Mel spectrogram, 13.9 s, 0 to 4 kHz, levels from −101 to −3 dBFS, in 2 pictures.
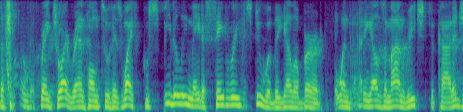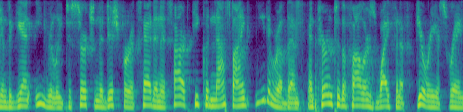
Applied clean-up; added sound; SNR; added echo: neural mask model DeepFilterNet 3.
